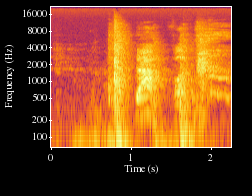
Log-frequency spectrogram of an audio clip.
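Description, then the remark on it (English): A kitchen drawer without a stopper yanked open and banging hard against its end, with a few loud clattering knocks in quick succession over about a second and a half. “One of my drawers does not have a stopper, so it will just go.”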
